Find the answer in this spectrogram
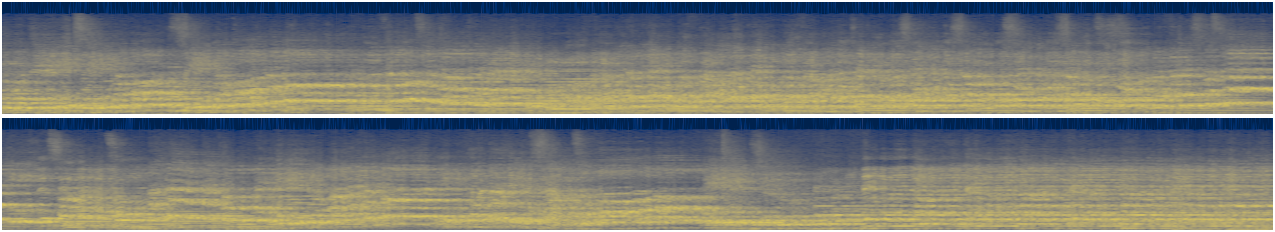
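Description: A mixed community choir of men and women singing a choral piece in parts, with piano accompaniment.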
